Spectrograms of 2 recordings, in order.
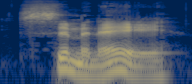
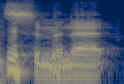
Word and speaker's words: Simonet: Simonet? That's how it's pronounced in France, I assume. Well, got more French. This is the American pronunciation, Simonet.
